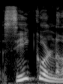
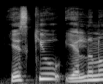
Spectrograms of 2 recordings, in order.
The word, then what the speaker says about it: SQL: ஆனா நம்மளோட தினசரி வாழ்க்கையில இதை சீக்குவல்னு தான் சொல்றோம். அதனால நாம ரெண்டு வகையிலயுமே உச்சரிக்கலாம். எஸ கயூ எல்னும் சொல்லலாம் சீக்குவல்னும் சொல்லலாம்.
